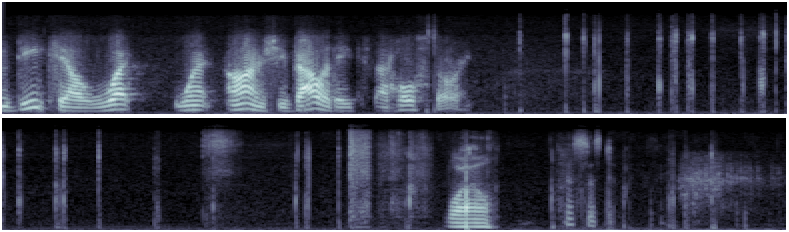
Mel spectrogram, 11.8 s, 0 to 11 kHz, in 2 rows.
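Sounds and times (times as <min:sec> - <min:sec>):
speech: 0:00.0 - 0:03.6, 0:09.2 - 0:10.5
typing on a computer keyboard into a chat: 0:04.2 - 0:06.7.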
